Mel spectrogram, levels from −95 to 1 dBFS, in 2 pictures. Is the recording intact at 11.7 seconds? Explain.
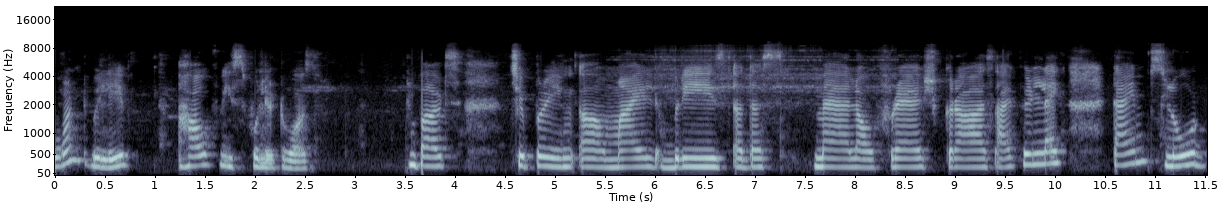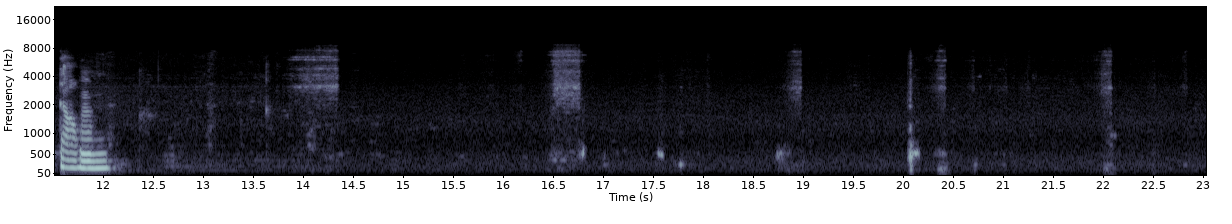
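No. At 11.7 s, as throughout the clip, there is gain pumping. The input gain was likely set far too high, so a fast limiter or compressor clamps down on every loud syllable and lets go in the pauses. The level swings by around 15 dB, leaving the speech squashed and flat in dynamics. The top ending near 8 kHz is normal for this call path.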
